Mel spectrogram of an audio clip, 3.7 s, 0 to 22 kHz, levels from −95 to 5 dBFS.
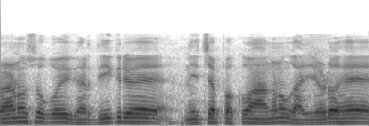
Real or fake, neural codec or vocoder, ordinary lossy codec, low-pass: real; none; none; 7.2 kHz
